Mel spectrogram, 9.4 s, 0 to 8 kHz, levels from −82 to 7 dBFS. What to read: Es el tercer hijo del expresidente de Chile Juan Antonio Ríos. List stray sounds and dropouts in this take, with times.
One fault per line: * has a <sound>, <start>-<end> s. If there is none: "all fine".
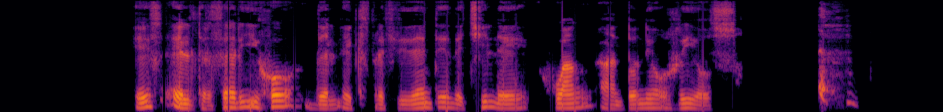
* has a cough, 8.2-8.6 s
